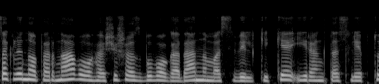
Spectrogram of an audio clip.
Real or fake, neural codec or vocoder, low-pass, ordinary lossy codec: fake; vocoder, 22.05 kHz, 80 mel bands, WaveNeXt; 9.9 kHz; Opus, 32 kbps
